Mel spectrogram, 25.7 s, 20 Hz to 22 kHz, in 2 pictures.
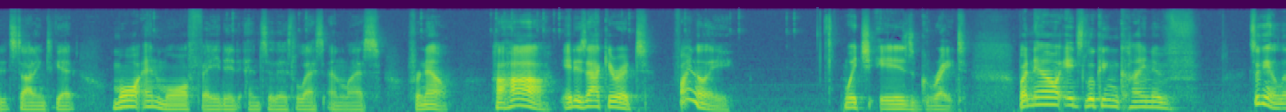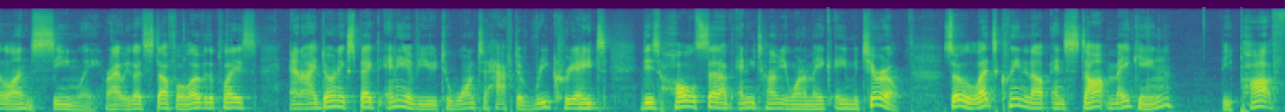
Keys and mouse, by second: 0.0-3.0 middle drag, 9.5-9.8 middle drag.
